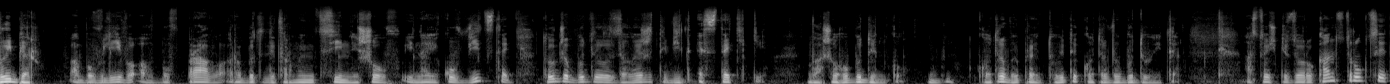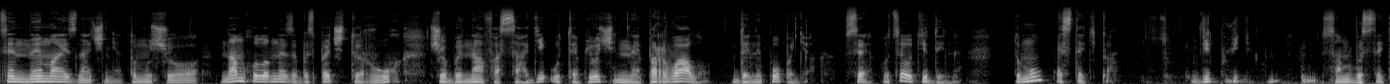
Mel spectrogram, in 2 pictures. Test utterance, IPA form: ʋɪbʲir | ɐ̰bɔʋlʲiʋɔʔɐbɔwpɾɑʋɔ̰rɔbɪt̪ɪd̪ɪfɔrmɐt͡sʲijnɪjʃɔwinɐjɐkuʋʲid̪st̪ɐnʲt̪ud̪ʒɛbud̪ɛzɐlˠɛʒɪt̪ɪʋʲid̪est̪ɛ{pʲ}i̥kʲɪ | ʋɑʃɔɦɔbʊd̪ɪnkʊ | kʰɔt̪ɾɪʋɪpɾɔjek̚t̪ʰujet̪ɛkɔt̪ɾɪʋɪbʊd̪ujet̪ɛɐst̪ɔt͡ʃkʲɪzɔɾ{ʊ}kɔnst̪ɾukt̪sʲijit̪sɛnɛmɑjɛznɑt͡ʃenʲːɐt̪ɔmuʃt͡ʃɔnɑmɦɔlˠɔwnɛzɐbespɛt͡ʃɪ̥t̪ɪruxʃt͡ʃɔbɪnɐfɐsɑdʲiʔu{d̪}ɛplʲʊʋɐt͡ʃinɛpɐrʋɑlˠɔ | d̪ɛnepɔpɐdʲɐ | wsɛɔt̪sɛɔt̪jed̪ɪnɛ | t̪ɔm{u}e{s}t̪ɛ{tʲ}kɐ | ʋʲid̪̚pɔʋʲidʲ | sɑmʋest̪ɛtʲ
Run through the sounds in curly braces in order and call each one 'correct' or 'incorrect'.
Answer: incorrect, correct, incorrect, correct, correct, correct

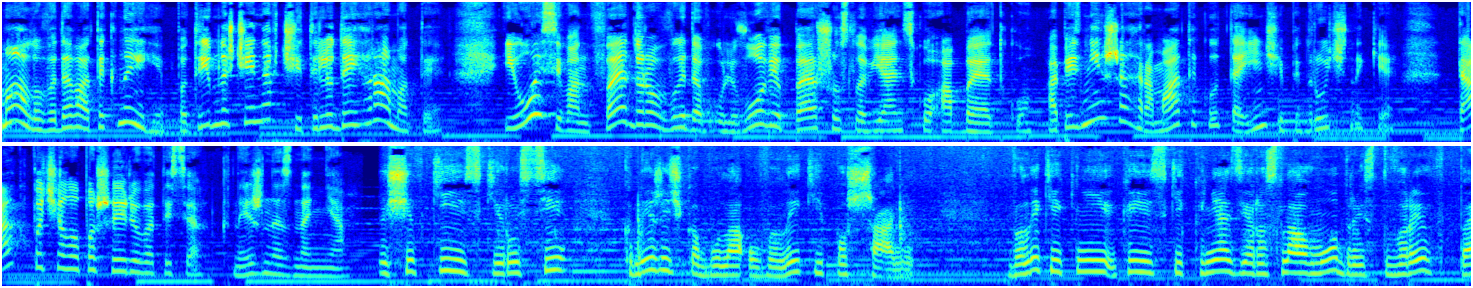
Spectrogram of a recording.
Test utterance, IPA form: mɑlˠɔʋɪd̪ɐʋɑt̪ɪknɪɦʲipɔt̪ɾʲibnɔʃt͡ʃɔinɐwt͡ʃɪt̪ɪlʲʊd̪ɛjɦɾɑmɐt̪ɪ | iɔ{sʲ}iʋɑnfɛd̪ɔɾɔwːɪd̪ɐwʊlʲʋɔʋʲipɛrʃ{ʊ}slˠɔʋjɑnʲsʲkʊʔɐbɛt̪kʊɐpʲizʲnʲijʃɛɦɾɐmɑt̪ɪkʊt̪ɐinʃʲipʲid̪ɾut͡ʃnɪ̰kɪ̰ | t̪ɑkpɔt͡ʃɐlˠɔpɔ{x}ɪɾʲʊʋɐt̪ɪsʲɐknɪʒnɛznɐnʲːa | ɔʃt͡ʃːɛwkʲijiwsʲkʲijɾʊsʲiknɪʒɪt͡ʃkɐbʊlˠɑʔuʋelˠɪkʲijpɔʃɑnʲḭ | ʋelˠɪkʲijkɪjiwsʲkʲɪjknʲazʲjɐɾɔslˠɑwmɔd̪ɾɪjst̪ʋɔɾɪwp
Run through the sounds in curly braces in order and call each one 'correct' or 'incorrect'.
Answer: correct, correct, incorrect

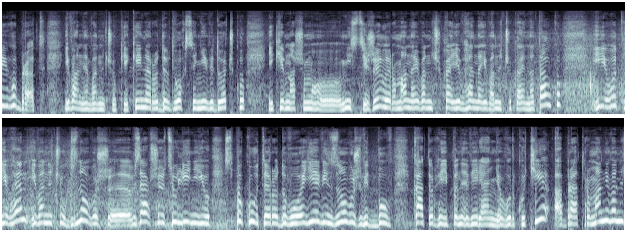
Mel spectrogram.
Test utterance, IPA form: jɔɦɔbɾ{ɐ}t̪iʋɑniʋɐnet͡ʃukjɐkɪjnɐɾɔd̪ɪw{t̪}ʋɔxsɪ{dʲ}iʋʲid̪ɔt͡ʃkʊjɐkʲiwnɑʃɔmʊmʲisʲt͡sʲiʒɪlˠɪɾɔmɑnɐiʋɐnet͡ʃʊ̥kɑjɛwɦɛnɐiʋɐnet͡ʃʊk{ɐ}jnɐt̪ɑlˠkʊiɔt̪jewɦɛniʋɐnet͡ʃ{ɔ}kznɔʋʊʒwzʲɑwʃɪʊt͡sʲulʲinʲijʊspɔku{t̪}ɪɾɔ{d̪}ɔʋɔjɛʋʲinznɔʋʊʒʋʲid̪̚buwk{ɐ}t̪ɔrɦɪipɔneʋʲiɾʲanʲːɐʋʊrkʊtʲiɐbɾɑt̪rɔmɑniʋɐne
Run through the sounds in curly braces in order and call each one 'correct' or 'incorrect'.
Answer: incorrect, incorrect, incorrect, incorrect, incorrect, correct, correct, incorrect

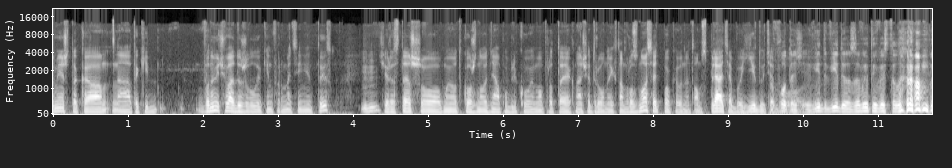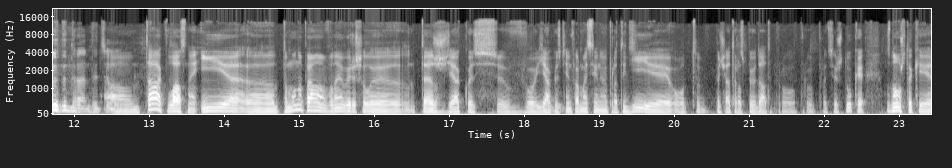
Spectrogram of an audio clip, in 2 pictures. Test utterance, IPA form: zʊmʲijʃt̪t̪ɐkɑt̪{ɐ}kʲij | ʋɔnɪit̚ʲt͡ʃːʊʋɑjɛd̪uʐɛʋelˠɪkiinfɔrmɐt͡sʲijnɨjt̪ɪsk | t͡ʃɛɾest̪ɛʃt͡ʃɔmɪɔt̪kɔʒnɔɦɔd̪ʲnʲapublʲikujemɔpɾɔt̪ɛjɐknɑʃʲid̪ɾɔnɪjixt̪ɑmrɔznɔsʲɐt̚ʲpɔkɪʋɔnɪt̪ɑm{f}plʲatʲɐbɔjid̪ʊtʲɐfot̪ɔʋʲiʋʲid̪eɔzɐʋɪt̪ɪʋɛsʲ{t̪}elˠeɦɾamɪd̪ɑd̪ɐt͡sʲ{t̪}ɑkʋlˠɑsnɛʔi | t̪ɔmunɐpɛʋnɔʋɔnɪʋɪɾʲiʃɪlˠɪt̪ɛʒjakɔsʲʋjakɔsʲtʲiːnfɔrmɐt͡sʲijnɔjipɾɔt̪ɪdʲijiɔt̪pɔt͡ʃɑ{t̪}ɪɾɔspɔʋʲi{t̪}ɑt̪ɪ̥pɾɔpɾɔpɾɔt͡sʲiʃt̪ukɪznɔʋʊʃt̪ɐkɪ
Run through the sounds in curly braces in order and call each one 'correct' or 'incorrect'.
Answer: correct, incorrect, correct, correct, correct, incorrect

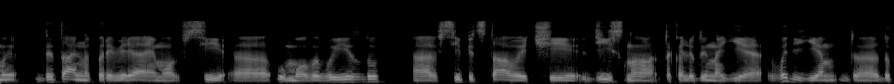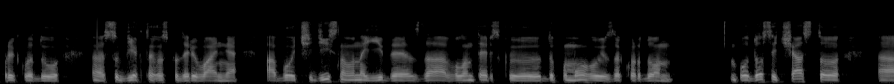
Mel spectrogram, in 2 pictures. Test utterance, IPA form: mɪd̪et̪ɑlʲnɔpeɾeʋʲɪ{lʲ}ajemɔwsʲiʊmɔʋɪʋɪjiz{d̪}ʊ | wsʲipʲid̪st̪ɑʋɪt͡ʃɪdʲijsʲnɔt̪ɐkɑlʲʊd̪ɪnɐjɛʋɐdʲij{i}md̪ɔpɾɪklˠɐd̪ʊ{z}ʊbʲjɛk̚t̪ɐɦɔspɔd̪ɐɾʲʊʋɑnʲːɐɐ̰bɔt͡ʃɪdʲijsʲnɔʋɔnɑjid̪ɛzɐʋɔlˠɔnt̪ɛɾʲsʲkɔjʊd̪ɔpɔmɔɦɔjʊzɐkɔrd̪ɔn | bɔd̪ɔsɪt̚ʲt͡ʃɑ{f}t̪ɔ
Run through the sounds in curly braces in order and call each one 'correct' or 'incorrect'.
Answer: incorrect, correct, incorrect, incorrect, incorrect

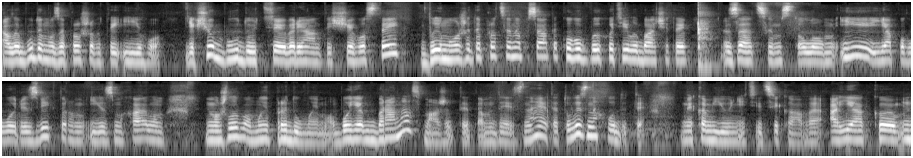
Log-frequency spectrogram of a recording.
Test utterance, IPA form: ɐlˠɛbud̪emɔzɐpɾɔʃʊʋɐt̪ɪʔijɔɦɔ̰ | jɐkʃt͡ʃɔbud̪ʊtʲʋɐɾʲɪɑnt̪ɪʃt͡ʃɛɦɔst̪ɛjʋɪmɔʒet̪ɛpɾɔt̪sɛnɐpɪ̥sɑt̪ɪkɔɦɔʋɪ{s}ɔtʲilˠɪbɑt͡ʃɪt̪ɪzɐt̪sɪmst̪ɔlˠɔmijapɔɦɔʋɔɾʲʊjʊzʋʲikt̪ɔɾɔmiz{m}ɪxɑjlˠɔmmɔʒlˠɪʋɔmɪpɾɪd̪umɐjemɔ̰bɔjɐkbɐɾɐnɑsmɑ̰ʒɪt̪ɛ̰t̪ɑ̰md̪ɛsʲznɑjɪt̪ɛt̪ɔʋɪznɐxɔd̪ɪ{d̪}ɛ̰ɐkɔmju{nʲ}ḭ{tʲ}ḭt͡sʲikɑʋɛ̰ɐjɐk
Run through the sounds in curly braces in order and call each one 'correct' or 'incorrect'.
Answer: incorrect, correct, incorrect, correct, correct

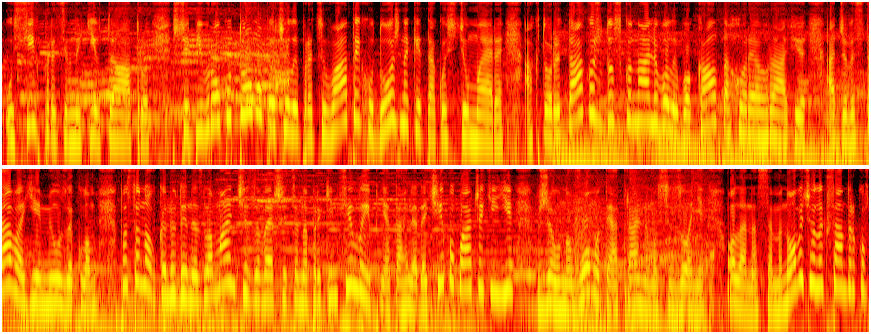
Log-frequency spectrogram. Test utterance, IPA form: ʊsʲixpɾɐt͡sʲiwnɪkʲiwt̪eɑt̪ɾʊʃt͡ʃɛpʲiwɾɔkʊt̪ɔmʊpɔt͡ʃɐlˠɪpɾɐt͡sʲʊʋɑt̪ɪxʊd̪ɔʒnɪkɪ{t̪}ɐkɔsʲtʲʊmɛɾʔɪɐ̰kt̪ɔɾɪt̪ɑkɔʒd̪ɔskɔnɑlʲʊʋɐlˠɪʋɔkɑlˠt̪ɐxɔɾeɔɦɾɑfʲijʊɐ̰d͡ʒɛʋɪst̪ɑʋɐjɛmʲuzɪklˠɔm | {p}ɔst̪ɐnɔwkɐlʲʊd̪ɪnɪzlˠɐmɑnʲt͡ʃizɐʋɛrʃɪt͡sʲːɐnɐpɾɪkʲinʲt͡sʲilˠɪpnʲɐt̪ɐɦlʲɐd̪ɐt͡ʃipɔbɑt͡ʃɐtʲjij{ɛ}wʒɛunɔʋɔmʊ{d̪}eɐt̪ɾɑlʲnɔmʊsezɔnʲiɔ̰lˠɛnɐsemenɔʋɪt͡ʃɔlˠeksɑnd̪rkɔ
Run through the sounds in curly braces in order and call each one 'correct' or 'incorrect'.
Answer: correct, correct, incorrect, incorrect

